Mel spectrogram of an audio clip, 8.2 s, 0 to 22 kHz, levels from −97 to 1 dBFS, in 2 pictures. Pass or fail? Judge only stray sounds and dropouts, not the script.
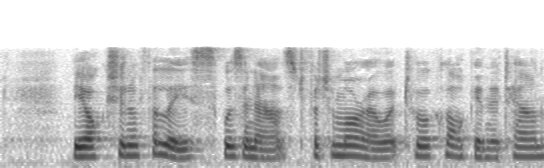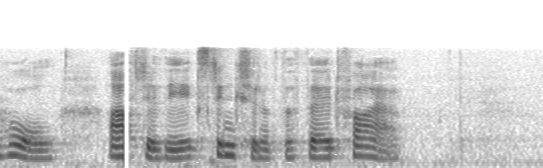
fail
